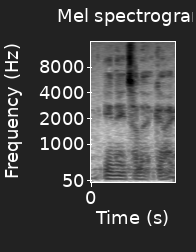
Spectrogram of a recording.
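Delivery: hushed, gentle urging; soft repeat. Shown as a demonstration. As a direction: say it gently, almost to yourself. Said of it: "repeated softer".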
